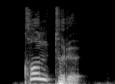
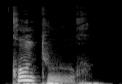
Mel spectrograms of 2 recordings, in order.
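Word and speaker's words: contour: コントルと発音すると、フランス人には手の後ろに母音があるように聞こえてしまうので、コントゥー、輪郭、という全く別の単語として認識されます。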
